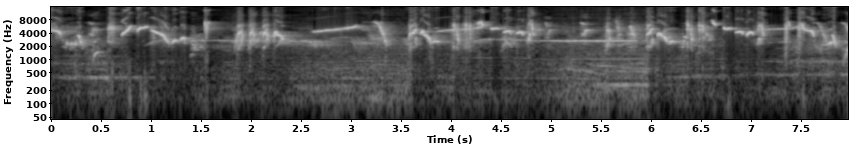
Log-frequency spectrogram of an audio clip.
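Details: Home-kept female Oriental magpie-robin singing to draw in males: fast clusters of clicking chips and sweeping whistles, a few sustained clear whistled tones around the middle, then more rapid mixed phrases, with a faint low background hum.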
